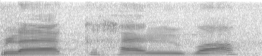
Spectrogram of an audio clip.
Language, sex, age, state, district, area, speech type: Malayalam, female, 30-45, Kerala, Kozhikode, rural, spontaneous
